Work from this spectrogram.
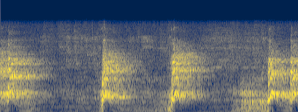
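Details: Domestic dog barking at someone: three sharp, abrupt barks roughly one to two seconds apart, over ongoing indoor room noise.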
